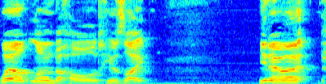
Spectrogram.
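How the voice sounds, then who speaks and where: Audible room echo surrounds a man who speaks with an American accent and lively intonation. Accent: pseudo-Southern. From US South (Tennessee). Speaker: testosterone therapy clinician. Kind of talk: podcast interview. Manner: polite.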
